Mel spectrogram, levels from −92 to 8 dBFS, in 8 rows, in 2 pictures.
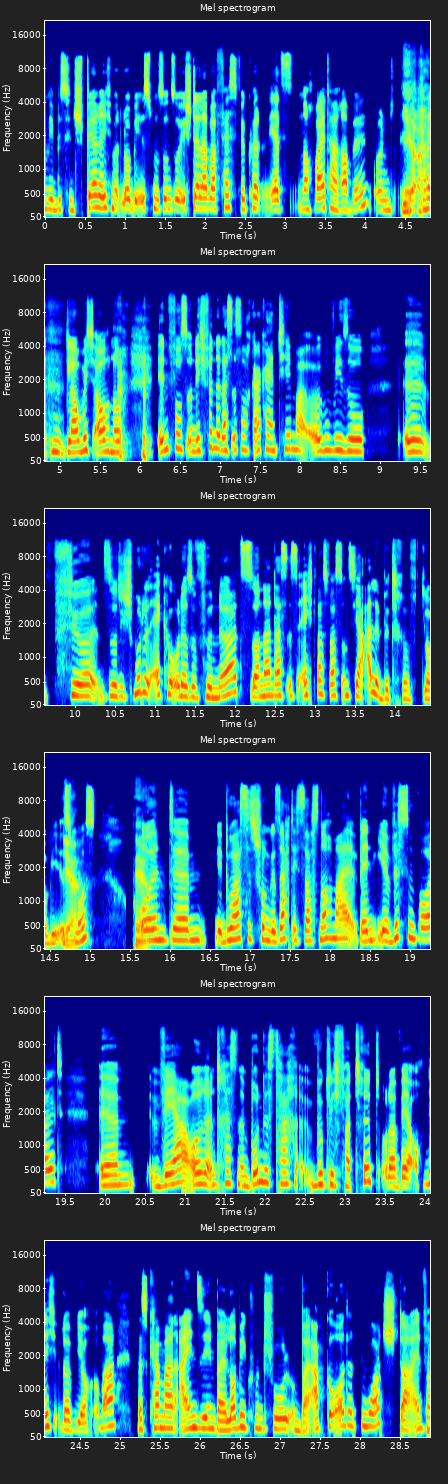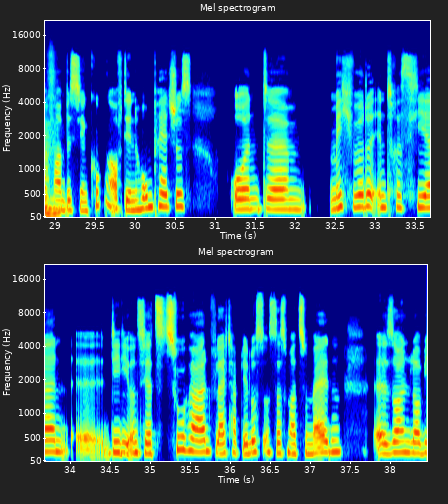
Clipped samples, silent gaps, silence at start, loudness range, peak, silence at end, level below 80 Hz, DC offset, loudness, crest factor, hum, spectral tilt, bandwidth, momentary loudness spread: under 0.1%; 32.22-32.26 s; 0 s; 2 LU; -2 dBFS; 0 s; -60 dBFS; under 0.1%; -16 LUFS; 14 dB; none; -5 dB/octave; 11.5 kHz; 7 LU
